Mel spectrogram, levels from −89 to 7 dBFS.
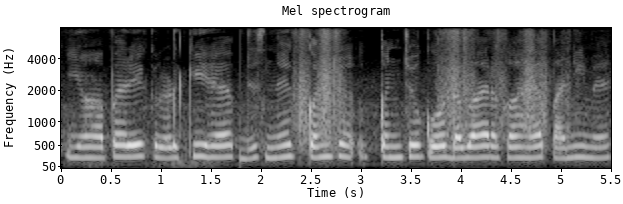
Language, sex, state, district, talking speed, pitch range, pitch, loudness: Hindi, female, Rajasthan, Churu, 155 wpm, 230-250 Hz, 240 Hz, -16 LUFS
